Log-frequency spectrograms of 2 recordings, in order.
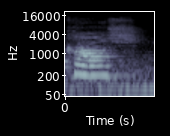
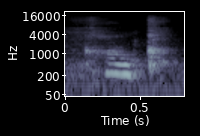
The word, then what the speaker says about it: conch: salad y'all call it kosh it's not punks let me teach you guys how to say it the ch is silent conch not commerce salad so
